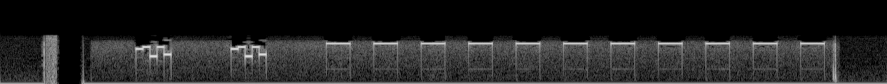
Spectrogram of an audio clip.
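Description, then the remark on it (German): Radio dispatch alerting tones for a Red Cross Saale-Holzland rescue unit call to Altendorf, over steady radio hiss: a click, two short warbling tone bursts, then a rapid, evenly spaced run of about a dozen beeps, loud, with no talking. “Beim Land mit Alarmierung.”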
